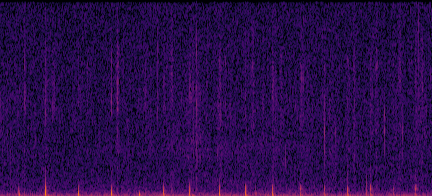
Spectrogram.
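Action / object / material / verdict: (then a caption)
tap / agglomerated cork stopper / cork / none. A round, solid agglomerated cork stopper, held in gloved fingers, is tapped and rubbed with the rubber eraser end of a yellow wooden pencil. About sixteen soft, dull, low-pitched knocks come at a steady pace with almost no ring, over a faint low hum.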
